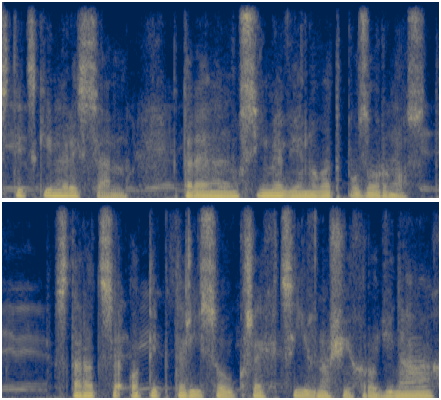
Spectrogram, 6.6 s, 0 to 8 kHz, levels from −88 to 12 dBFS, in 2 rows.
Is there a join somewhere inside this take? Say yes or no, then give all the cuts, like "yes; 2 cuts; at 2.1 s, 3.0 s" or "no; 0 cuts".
yes; 1 cut; at 3.6 s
